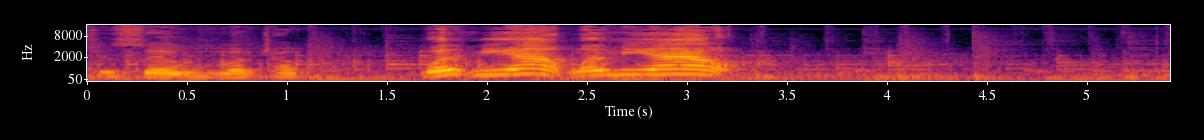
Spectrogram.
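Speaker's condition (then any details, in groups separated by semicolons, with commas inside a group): Cerebral palsy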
